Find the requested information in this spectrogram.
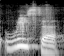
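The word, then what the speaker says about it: Risë: my first name but it's very easy being it's risa as in norwegian telling me i always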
